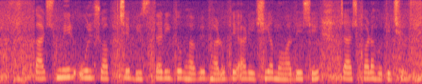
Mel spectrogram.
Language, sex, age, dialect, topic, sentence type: Bengali, female, 18-24, Western, agriculture, statement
